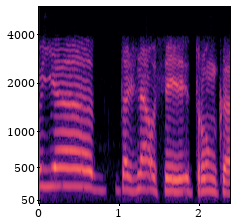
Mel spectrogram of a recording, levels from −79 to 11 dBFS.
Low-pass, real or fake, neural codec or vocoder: 5.4 kHz; fake; vocoder, 44.1 kHz, 128 mel bands every 512 samples, BigVGAN v2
